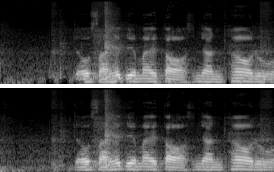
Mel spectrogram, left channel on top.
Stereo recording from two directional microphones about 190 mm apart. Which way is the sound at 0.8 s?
5° left (ahead or behind).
